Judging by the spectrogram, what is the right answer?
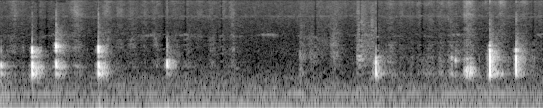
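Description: A pen or chalk scratches out notes for a chemistry lesson in short, irregular strokes, each a brief close scrape with pauses between, over a low hum and no talking.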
